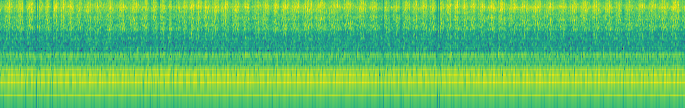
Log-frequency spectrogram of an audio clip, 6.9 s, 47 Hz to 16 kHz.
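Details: Jaguar XK6 inline-six after a junkyard rebuild, no exhaust, no radiator, in a homemade boat-tail speedster: steady, even idle with a deep open rumble and no knocks or misses; normal idle.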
